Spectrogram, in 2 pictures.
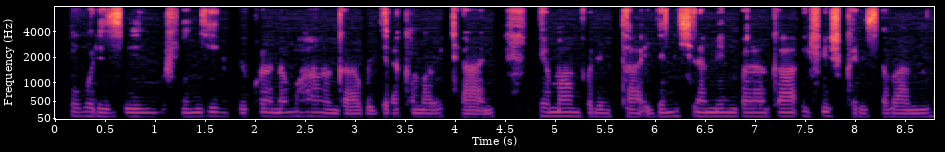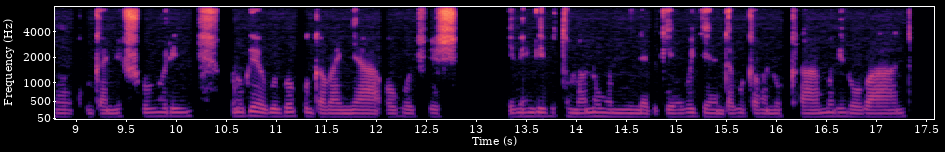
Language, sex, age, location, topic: Kinyarwanda, male, 50+, Nyagatare, education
